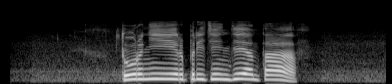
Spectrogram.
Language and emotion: Russian, positive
